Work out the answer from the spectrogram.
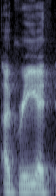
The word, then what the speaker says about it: Agri: you for being here i uh agree is i think is the correct pronunciation there like you said um so i wanted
